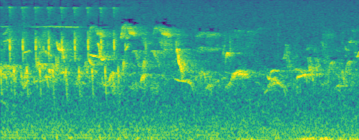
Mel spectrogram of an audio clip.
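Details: Nightingale singing in Brijeste: a rapid flurry of high chirps and short whistles, with a brief buzzy rattle near the start, over a soft background of other birdsong.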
